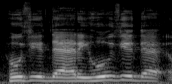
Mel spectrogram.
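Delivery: high-pitched mock boxer; Mike Tyson. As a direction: demand it in a high impression voice. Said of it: "Mike Tyson wouldn't even be a good porn actor".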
